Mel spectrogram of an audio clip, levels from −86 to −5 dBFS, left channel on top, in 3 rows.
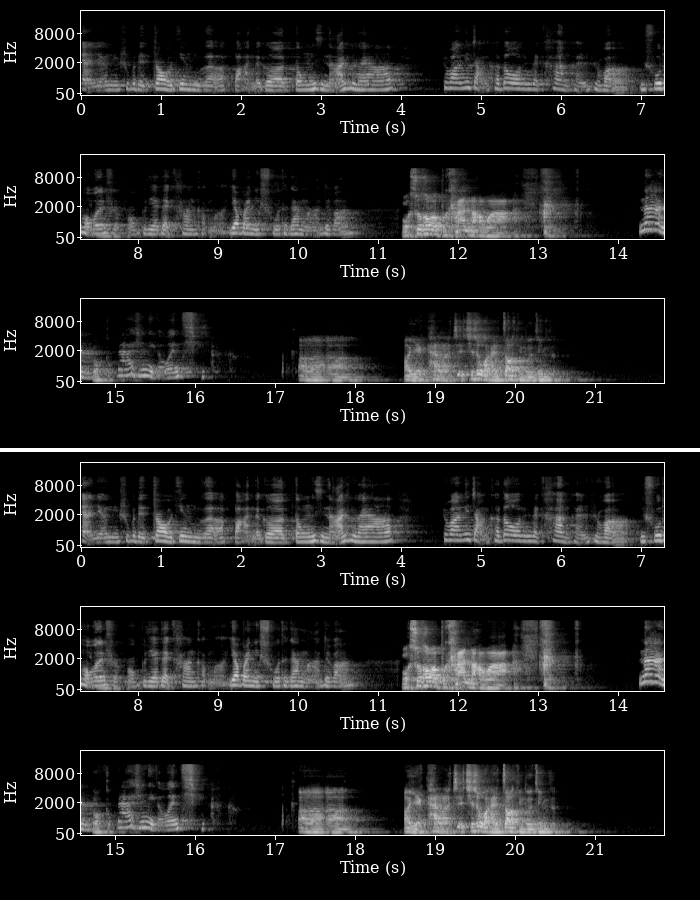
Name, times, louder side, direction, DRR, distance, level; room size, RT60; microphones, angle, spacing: voice 1, 0.0-3.9 4.5-10.7 14.3-16.1, right 3 dB, 45° right, 1.2 m, -37 dB
voice 2, 11.3-13.3 14.7-14.8 17.3-18.0 18.6-20.5, right 4 dB, 90° right, 1.8 m, -29 dB
29.0 x 10.5 x 9.7 m
head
